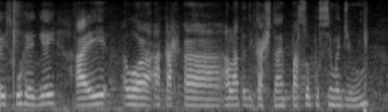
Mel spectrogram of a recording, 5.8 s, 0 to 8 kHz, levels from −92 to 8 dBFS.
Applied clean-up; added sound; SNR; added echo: none; none; none; none.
